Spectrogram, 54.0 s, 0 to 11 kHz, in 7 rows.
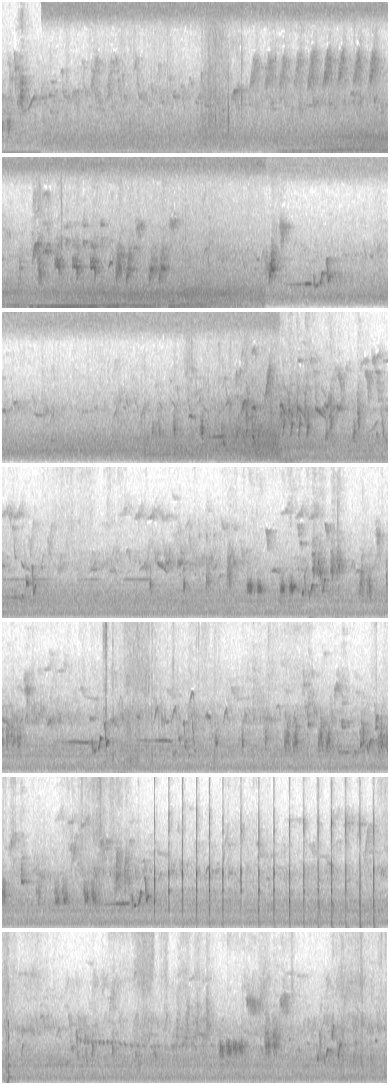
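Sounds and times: birds chirping: 0.0 - 14.4, 17.8 - 54.0
hammering tent peg: 41.6 - 46.6.

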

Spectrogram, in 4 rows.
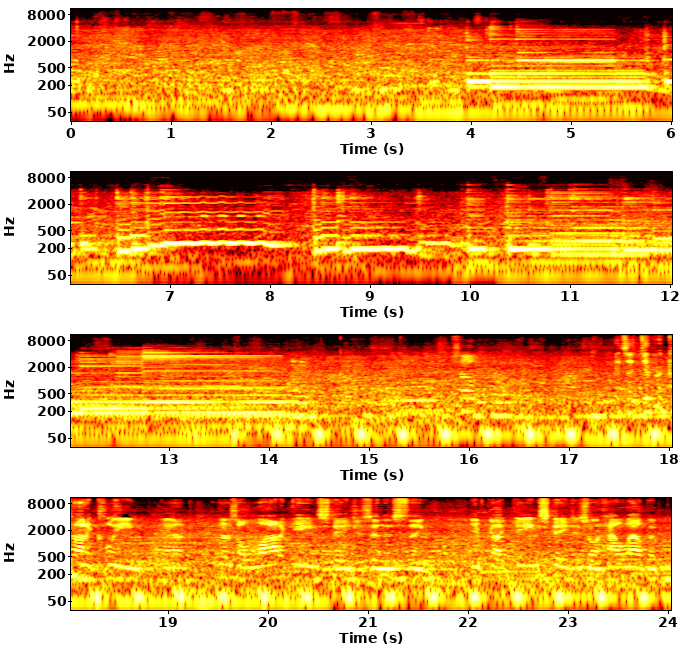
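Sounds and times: clean electric guitar: 3.6 - 16.6.

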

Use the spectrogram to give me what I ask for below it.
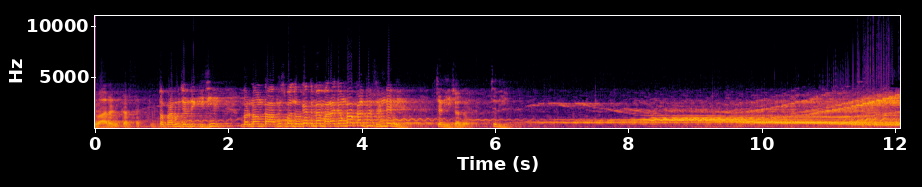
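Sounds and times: eerie film music: 0.0 - 12.0.

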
